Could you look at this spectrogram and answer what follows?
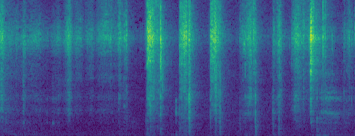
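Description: An oracle card deck being cut and shuffled, with a series of soft, crisp riffling bursts in an irregular rhythm, close and quiet with no talk.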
